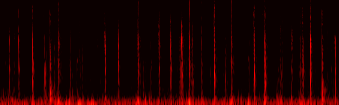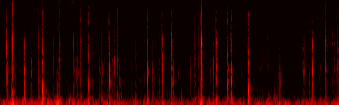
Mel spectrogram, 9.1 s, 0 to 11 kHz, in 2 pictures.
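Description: A compact D84 mechanical keyboard with brown switches and cream and red plastic keycaps is typed on continuously with the fingertips of both hands. It gives a rapid, steady stream of short, crisp, bright clacks that die away almost instantly, over a soft low rumble.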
